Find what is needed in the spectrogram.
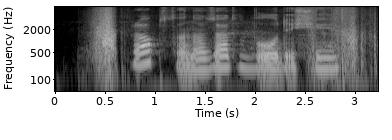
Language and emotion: Russian, sad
